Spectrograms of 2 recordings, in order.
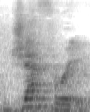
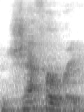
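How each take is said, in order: First: The name is said with two syllables. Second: The name is said with three syllables. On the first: The speaker calls it right. "It's Jeffrey, J E F F R E Y" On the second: The speaker calls it wrong. "my mom used to always say Jeffery, right? Like J E F F E R Y"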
